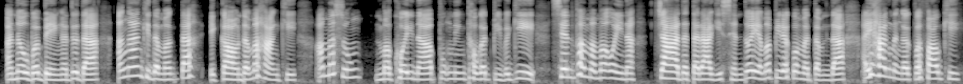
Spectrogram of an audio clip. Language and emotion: Manipuri, surprised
